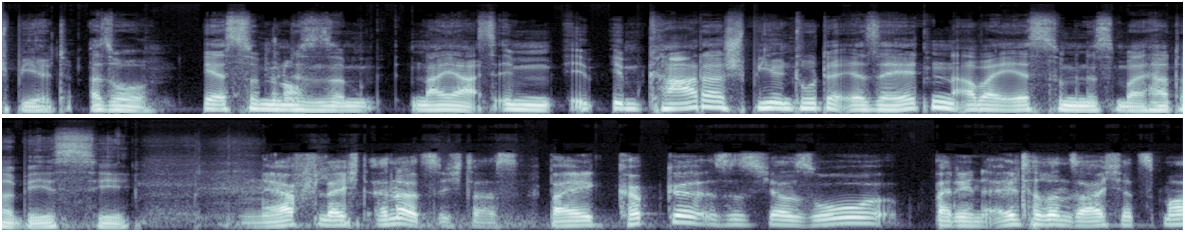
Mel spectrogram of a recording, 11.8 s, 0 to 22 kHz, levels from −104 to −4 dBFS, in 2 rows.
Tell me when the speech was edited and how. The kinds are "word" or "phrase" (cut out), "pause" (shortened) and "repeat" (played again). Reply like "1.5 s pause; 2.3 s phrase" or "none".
2.4 s word; 8.6 s pause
